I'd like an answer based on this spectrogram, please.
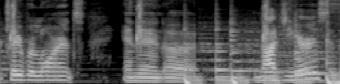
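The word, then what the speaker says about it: Najee Harris: two right here traver lawrence and then uh naji harris that's how you say his name okay so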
